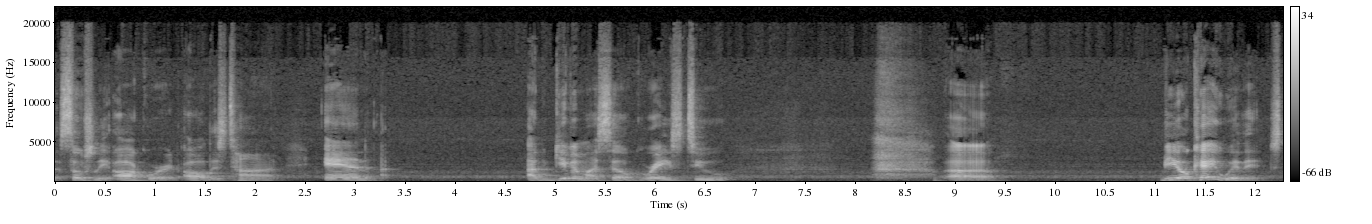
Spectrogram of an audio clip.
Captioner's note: sigh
